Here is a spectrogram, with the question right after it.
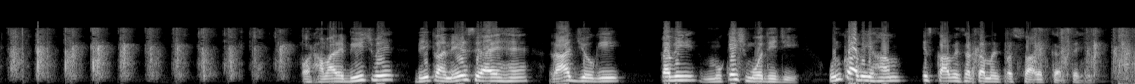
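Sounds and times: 
audience clapping in unison to welcome a poet at a poetry stage event: 0.0 - 3.2, 9.7 - 11.3
speech: 3.0 - 11.0.

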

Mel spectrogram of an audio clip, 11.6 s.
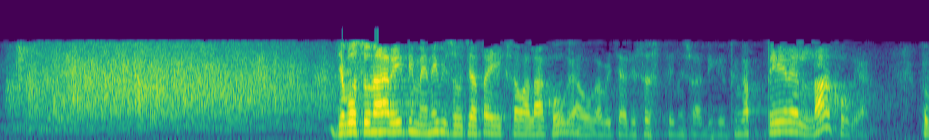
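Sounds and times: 
audience clapping at a talk in Hindi: 0.0 - 4.9
speech: 4.1 - 11.6.

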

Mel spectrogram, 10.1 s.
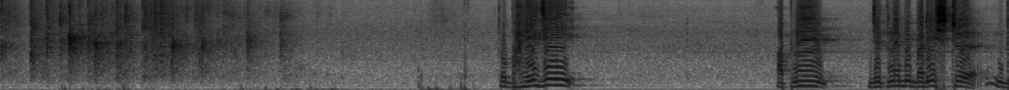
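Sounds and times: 
loud clapping: 0.0 - 3.2
speech: 5.0 - 5.9, 7.8 - 10.0.

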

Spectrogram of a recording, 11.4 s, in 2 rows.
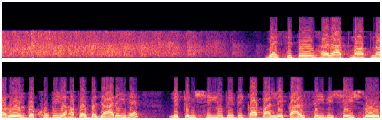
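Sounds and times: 
audience clapping: 0.0 - 4.0
speech: 4.0 - 11.3.

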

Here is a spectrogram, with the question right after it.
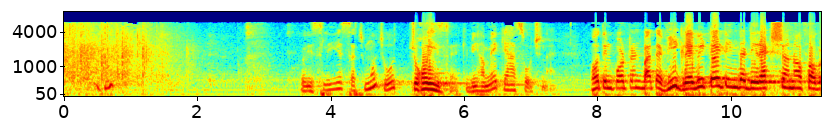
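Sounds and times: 
audience applause: 0.0 - 2.1
speech: 3.6 - 11.3.

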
